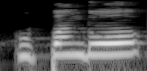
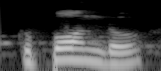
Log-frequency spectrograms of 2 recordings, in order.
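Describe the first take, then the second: First: कूपन as "KOO-pun", higher; wrong pronunciation. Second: कूपन as "koo-PON", low and soft; correct pronunciation. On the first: Teacher demonstrates the mistaken request, mispronounced. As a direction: say कूपन दो high with a "pun" ending. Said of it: "तो कूपन नहीं बोलना". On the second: Teacher models the corrected request, softly. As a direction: drop कूपन दो low with an "on" sound. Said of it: "ये हल्का सा प में लगाना". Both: Shown as a demonstration.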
